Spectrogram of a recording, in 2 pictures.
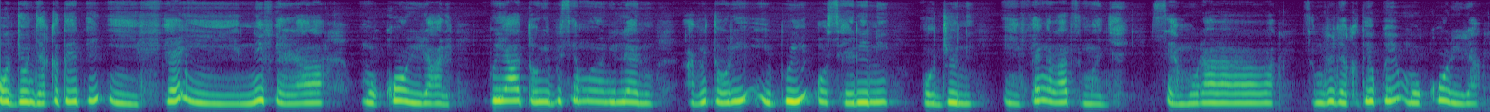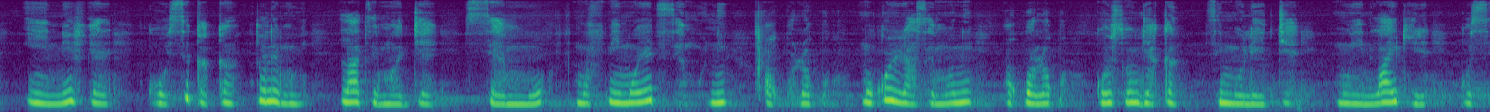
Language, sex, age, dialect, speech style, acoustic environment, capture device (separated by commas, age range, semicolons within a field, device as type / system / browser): Yoruba, female, 18-24, Nigeria - Lagos Yoruba, happy; anxious, silence, mobile / Linux / Chrome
